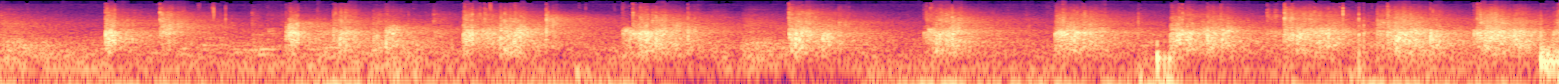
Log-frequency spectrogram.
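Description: A crowd at a professional bowling match applauds in repeated short bursts of clapping, moderately distant, with quiet gaps between them.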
